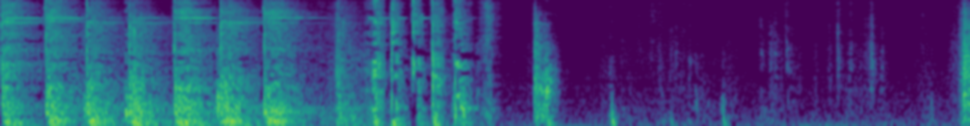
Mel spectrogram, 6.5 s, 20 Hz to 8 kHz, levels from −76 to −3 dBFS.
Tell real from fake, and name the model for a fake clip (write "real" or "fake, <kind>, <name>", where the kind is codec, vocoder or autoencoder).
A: real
